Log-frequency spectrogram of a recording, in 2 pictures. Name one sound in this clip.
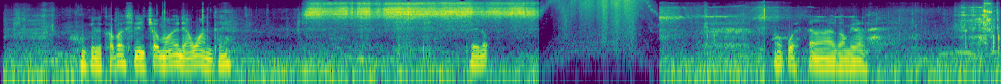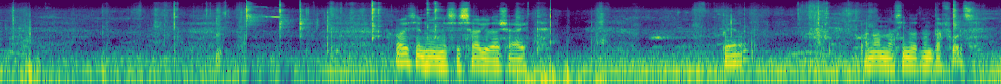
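Hands squeeze and rub a rubber bicycle tyre.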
